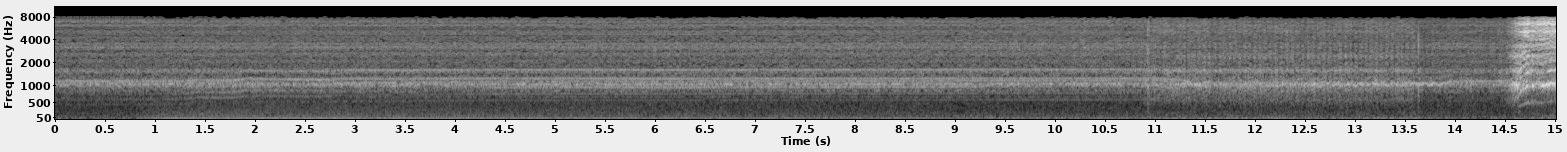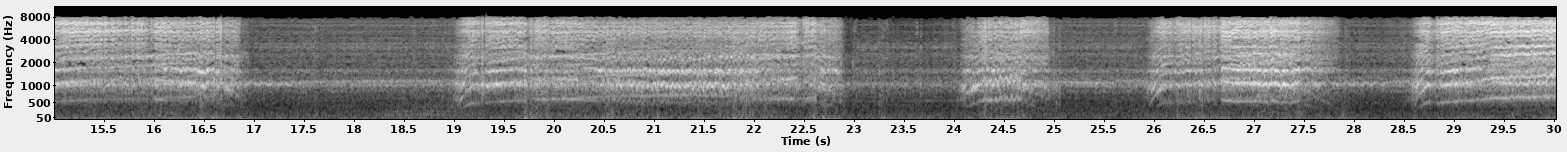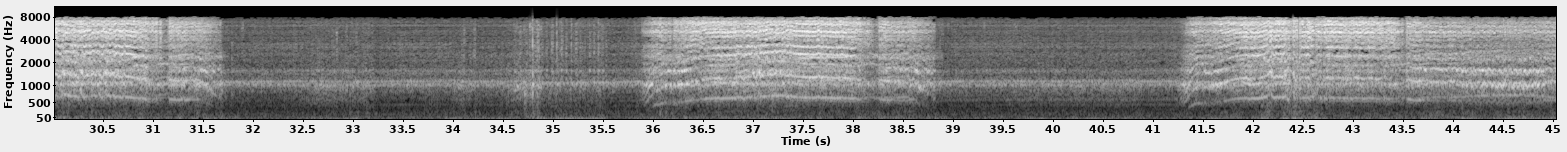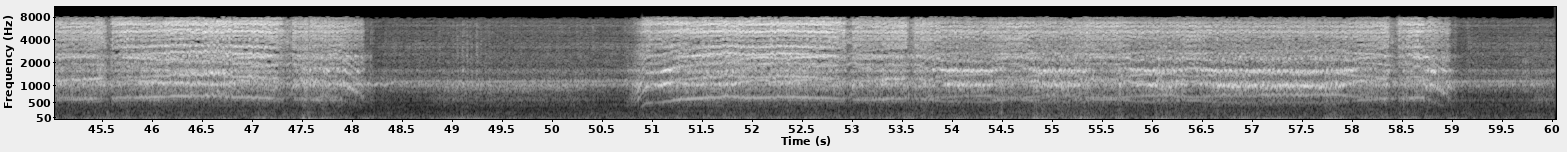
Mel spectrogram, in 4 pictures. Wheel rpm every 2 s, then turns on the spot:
0, 0, 0, 0, 0, 20, 20, 100, 50, 70, 160, 70, 50, 100, 90, 130, 10, 20, 150, 60, 60, 160, 160, 150, 20, 80, 160, 160, 160, 70.
10-14 16-18 22-26 38-40 48-50 58-60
